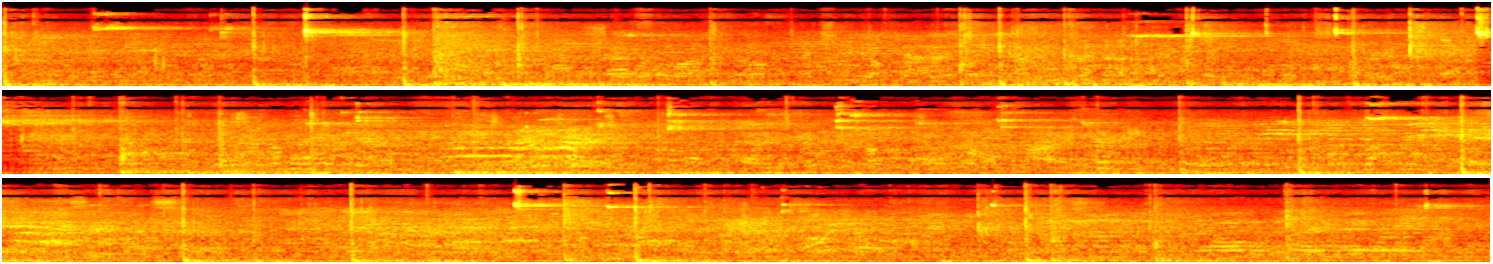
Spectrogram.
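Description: Volleyballs being hit and bouncing on a hardwood gym floor, sharp smacks scattered irregularly through a volleyball hitting drill, with sneakers squeaking. The sounds echo in a large gym, over a continuous murmur of voices.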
